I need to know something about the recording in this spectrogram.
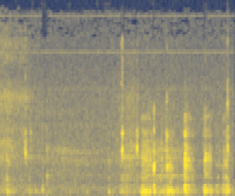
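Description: Quiet outdoor background. About a second and a half in comes a faint rustle with a few light clicks, like clothing or gear being handled.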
